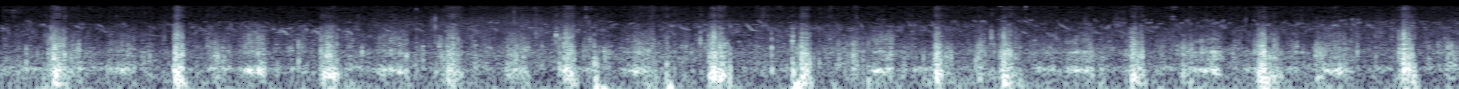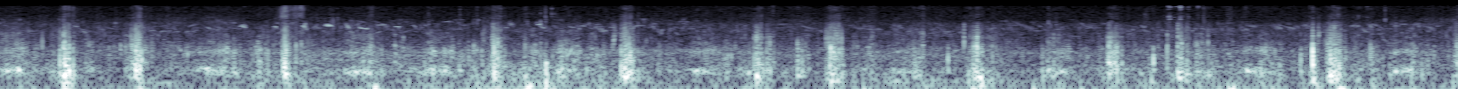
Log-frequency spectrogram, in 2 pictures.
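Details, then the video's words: In Tuv province, Mongolia, horses eat grass on a summer morning, producing a steady run of sharp chomping and ripping clicks, several each second, against a quiet outdoor backdrop. "Horses eating grass in summer morning / chomping noises"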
